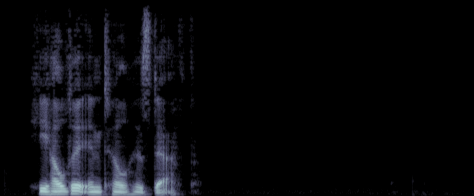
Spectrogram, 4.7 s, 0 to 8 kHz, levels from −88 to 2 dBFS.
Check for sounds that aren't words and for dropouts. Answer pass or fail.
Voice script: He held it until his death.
pass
